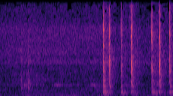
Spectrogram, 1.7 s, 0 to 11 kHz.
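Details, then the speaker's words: 1986 Dodge Daytona power mirror with its original switch: short dry clicks from the mirror clutch, but no motor hum. The motor won't move the mirror side to side on either side because the switch isn't passing power to it, so the switch is faulty. "but the motor doesn't turn on I can't move it side to side doesn't matter which sides would so the power to the motor through this switch this switch is not working"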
